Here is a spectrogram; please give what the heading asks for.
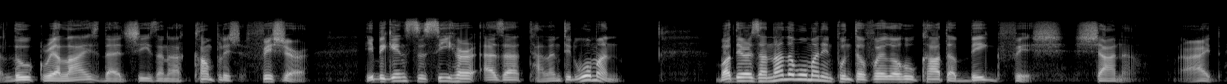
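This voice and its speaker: A man's voice: on the low side, a bit bright, no room sound. A man with a Belizean accent presenting a radio program informally, reading a story recap in a studio. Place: dry broadcast studio.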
